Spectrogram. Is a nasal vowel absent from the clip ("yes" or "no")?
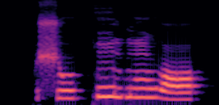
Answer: no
